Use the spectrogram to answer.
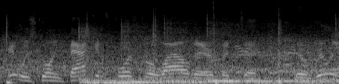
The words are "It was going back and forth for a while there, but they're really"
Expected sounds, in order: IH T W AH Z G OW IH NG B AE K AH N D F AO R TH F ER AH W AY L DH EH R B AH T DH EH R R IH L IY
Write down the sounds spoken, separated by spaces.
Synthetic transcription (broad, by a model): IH T W AH Z G OW IH NG B AE K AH N F AO R TH F ER AH W AY L DH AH R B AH T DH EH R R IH L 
